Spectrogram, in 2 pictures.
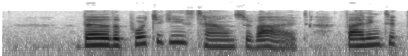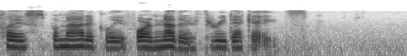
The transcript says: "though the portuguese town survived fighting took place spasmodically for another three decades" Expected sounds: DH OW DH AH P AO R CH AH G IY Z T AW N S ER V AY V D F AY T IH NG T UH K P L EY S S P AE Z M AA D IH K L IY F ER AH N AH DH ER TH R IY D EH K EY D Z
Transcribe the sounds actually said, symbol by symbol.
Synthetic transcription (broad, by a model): DH OW DH AH P AO R CH AH G IY Z T AW N S ER V AY V D F AY T IH NG T UH K P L EY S S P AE M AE D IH K L IY F ER AH N AH DH ER TH R IY D EH K EY D Z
